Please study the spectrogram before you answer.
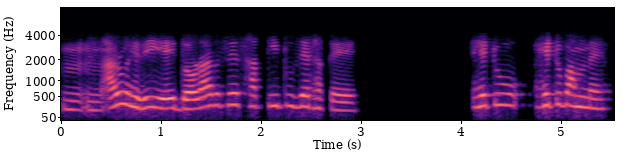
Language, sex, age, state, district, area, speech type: Assamese, female, 30-45, Assam, Morigaon, rural, conversation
